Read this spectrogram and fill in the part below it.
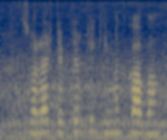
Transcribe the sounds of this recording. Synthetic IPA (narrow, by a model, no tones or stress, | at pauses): swəɾaːʃʈeːk̚ʈəɾkikiːmət̪kaːbaː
